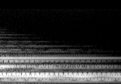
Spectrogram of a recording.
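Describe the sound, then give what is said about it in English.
A resonant bell rings out with rich, layered overtones that hum steadily and slowly fade over a couple of seconds. It is clear, with no voices. “The person look at the bells, and for a moment, they are just in peace.”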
